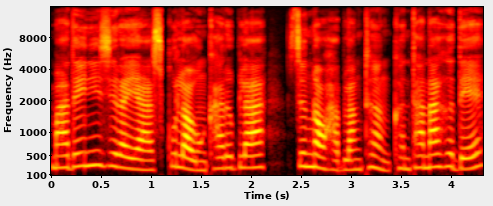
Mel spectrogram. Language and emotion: Bodo, neutral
